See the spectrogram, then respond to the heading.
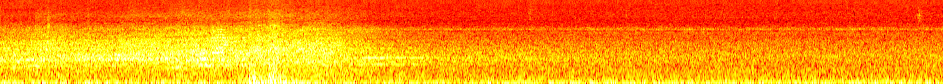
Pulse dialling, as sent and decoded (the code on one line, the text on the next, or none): none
